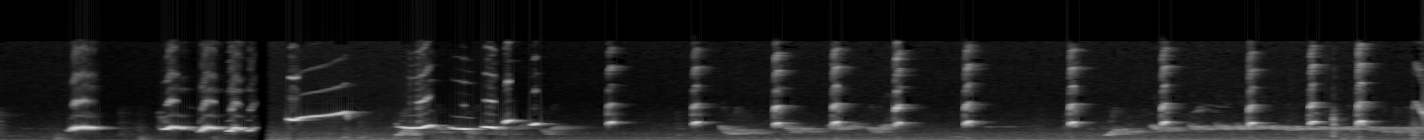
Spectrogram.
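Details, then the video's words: White-rumped shama song for triggering singing: clear whistled notes repeated in a short group, followed by scattered sharp chirps and a final sustained whistle. "bikin NYAUT ‼️ MURAI BATU jadi EMOSI GACOR BONGKAR ISIAN ¦ PANCINGAN MURAI"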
